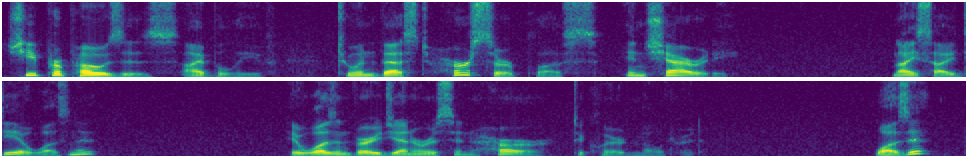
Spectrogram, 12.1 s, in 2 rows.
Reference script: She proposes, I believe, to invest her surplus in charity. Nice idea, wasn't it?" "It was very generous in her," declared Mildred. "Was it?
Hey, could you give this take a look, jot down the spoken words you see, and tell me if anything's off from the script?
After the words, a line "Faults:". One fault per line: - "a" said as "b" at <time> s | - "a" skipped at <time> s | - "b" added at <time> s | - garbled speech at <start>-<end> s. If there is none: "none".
She proposes, I believe, to invest her surplus in charity. Nice idea, wasn't it?" "It wasn't very generous in her," declared Mildred. "Was it?
Faults:
- "was" said as "wasn't" at 7.9 s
